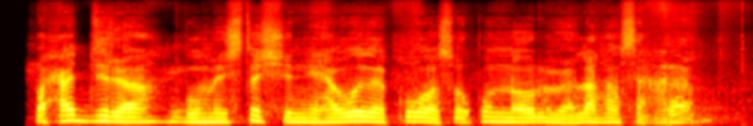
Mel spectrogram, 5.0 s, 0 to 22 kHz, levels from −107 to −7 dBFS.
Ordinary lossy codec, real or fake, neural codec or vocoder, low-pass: none; fake; codec, 44.1 kHz, 3.4 kbps, Pupu-Codec; none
